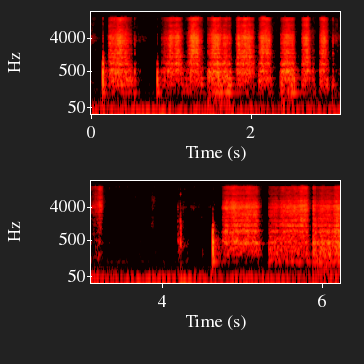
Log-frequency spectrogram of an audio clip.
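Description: A hand makes short, repeated strokes with pink chalk inside a curved band on the surface of a hollow brown cardboard box. The chalk gives a dry, bright scratching rasp in quick bursts, pauses briefly with a few faint taps, then resumes with longer strokes.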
